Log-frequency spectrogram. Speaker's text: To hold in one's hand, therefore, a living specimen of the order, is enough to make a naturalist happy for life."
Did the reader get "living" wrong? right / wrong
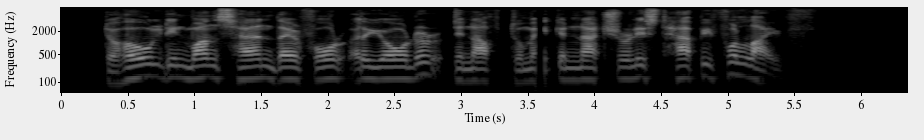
wrong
